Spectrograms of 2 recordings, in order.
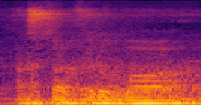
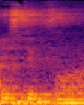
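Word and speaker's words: أستغفر الله: bagaimana caranya istigfar I istigfar bacanya Astagfirullah jangan istigfar istigfar ya dengan Astagfirullahalazim maka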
